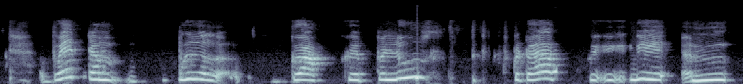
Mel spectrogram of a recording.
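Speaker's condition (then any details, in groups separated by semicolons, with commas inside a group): Cerebral palsy, spastic diplegia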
